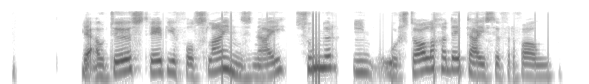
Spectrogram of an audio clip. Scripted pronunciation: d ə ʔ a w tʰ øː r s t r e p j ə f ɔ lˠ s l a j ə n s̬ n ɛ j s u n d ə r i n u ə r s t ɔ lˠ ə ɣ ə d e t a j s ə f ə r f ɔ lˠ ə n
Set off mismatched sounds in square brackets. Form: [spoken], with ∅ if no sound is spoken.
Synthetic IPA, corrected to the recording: d ə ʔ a w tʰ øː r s t r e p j ə f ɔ lˠ s l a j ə n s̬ n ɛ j s u n d ə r i n u ə r s t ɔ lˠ ə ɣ ə d e t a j s ə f ə r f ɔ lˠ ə n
